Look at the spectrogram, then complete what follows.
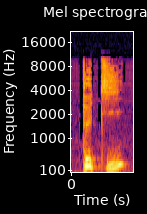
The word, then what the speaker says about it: petit: And then we get petit. Il est petit. Elle est petite. Okay, exactly the same idea. Final T is not pronounced.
